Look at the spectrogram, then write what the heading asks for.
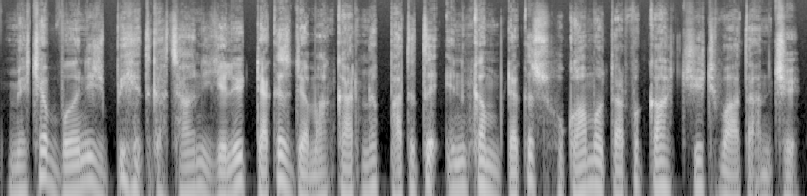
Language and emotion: Kashmiri, fearful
